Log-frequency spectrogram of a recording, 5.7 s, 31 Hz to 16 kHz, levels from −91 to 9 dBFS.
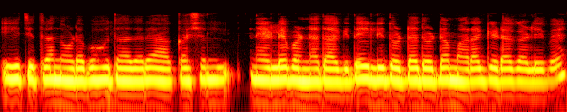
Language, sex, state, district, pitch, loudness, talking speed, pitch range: Kannada, female, Karnataka, Raichur, 185 Hz, -12 LUFS, 115 wpm, 175-190 Hz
